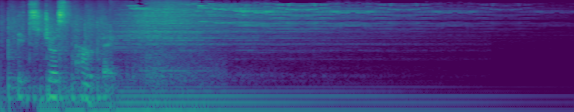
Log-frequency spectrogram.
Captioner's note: twinkle sounding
